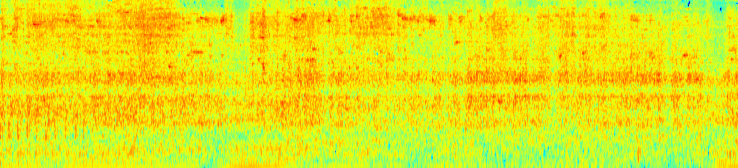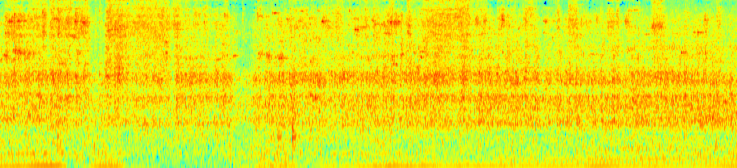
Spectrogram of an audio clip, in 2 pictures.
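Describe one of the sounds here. A bulldozer engine rumbles and roars steadily.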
